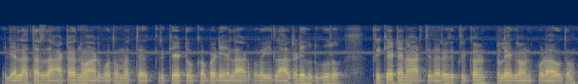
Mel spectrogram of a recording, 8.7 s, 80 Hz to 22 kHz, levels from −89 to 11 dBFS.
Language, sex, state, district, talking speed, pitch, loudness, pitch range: Kannada, male, Karnataka, Shimoga, 140 wpm, 105 Hz, -16 LUFS, 100-110 Hz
